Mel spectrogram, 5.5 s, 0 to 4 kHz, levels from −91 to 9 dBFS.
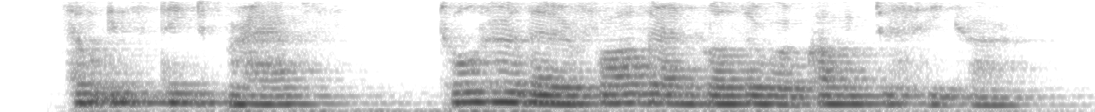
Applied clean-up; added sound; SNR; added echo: none; none; none; reverberation time 0.8 s.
